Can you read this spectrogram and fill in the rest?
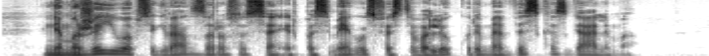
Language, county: Lithuanian, Klaipėda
